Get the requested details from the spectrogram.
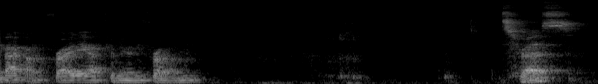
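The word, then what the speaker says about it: Cres: It's a Sunday afternoon, and I came back on Friday afternoon from Tres, C-R-E-S. Kind of a difficult place name to pronounce for a non-Croatian speaker, Tres.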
